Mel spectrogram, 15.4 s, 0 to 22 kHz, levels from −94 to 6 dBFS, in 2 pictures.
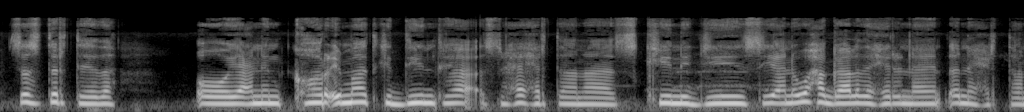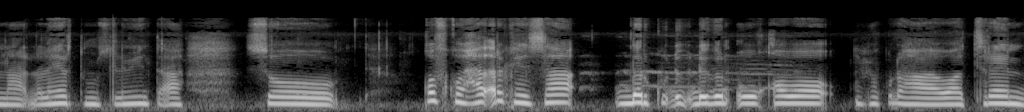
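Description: A recording of speech with no technical faults to point to. Nothing in it needs a time or a cause.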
